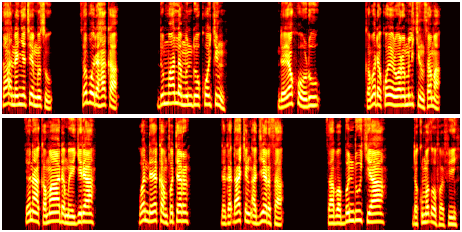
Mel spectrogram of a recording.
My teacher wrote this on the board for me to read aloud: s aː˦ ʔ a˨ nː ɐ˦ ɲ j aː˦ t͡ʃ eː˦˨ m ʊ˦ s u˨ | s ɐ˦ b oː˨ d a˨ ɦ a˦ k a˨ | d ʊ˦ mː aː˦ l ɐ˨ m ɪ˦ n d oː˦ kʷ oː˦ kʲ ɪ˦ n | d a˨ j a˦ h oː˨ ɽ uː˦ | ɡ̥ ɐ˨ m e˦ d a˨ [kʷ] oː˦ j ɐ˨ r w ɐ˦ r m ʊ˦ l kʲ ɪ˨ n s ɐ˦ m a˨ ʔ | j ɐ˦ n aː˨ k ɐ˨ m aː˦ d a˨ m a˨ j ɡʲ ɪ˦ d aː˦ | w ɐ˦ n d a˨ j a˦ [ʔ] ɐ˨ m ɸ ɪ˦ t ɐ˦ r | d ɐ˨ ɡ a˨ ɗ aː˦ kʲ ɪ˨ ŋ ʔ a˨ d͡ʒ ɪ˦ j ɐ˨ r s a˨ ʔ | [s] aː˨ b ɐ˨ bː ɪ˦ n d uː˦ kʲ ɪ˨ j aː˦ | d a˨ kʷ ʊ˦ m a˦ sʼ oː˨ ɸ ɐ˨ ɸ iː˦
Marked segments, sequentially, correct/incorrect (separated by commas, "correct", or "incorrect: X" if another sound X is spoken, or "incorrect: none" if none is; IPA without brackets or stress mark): correct, incorrect: k, correct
